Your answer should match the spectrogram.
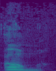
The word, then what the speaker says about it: Om: mantras is of course the sound om that sound is used because if you spell it out a u m it runs from the back of your throat to your lips and therefore it contains the whole range of the voice and for that reason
